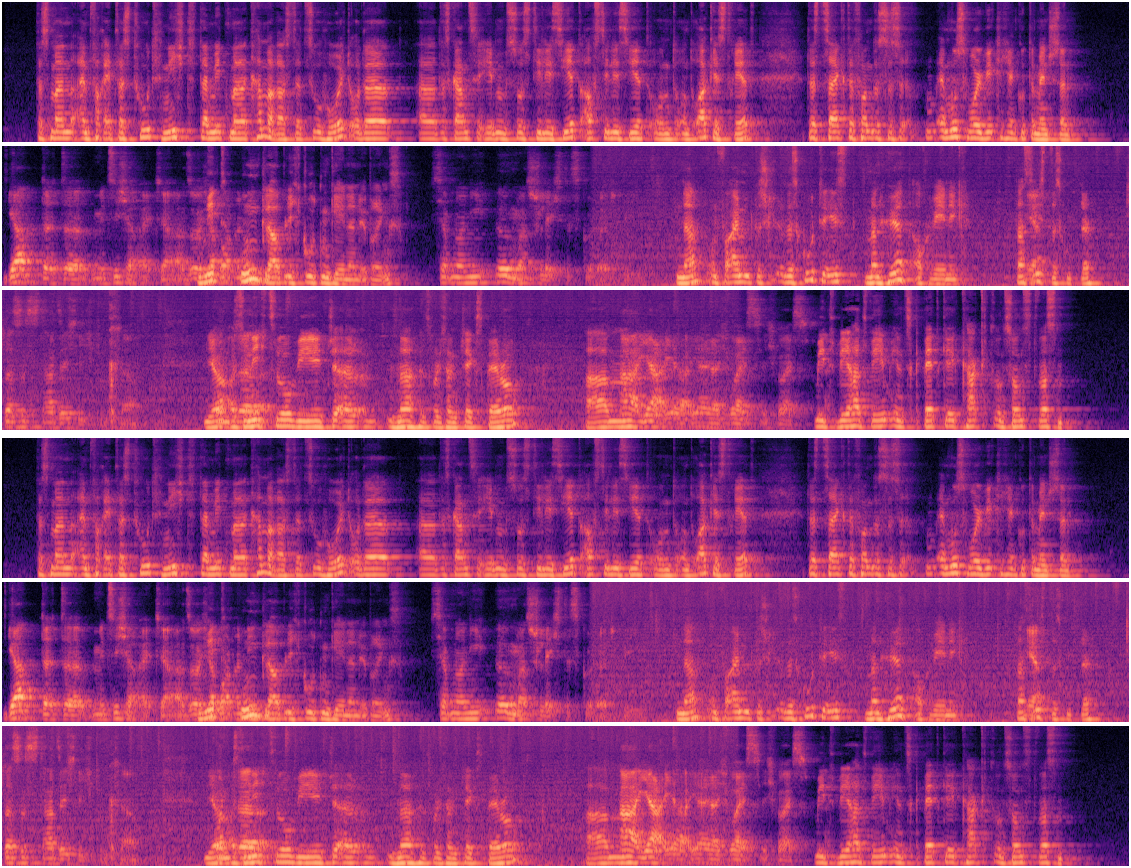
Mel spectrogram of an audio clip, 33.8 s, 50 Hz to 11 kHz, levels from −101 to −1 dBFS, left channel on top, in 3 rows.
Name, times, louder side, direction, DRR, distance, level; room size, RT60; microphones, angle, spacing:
voice 1, 0.3-10.7 13.2-15.3 18.0-20.9 21.4-22.2 23.6-23.7 24.6-27.7 28.4-28.9 30.7-33.1, left 2 dB, 25° left, 13 dB, 0.5 m, -23 dB
voice 2, 11.3-13.8 15.6-17.7 21.5-21.7 22.6-23.9 24.2-25.2 28.7-30.6, right 2 dB, 45° right, 8 dB, 1.1 m, -26 dB
sound 1, 17.1-29.9, right 3 dB, 75° right, 1.6 m, -42 dB
12.5 x 8.6 x 6.2 m, 0.71 s
head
